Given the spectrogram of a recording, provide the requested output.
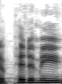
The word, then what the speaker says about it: epitome: It's like, no, it's like pronouncing epitome, which is spelled EPIT OME, I think.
